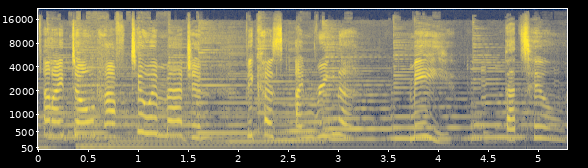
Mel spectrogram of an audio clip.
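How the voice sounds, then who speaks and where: Female children's singer, storytelling song, very high voice, unhurried phrasing, full music backing. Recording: loud music under the voice.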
